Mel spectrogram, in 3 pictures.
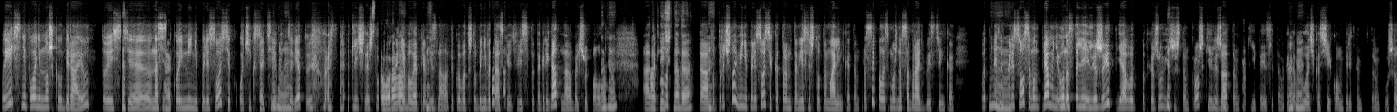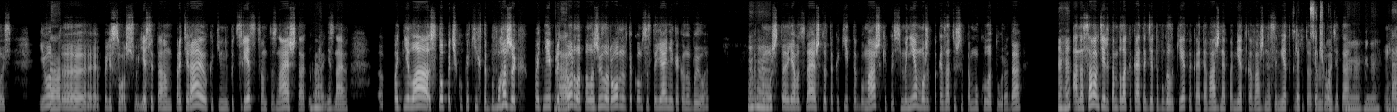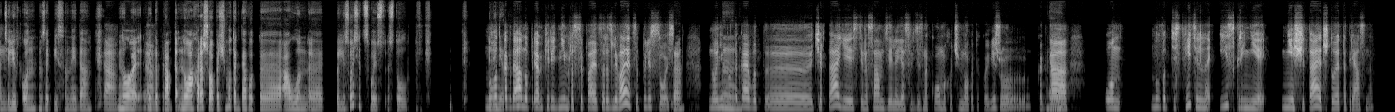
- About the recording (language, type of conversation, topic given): Russian, podcast, Как договариваться о личном пространстве в доме?
- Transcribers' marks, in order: chuckle; tapping; chuckle; other background noise; chuckle; chuckle; laughing while speaking: "у него на столе"; chuckle; other noise; laughing while speaking: "бумажек"; giggle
